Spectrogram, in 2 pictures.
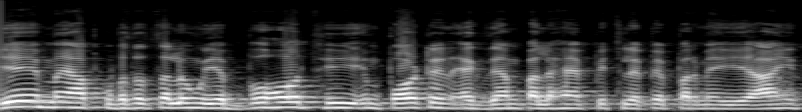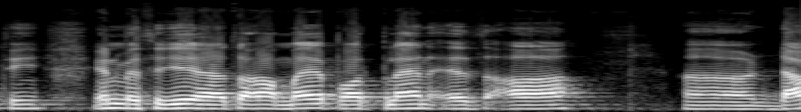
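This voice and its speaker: A male teacher with a Pakistani accent gives a didactic lecture in a fairly high voice. His delivery is very slow and deliberate. He moves between reading and explaining, setting up questions that he answers himself. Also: darkish tone. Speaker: law teacher. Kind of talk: lecture, reading clauses aloud and explaining them.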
